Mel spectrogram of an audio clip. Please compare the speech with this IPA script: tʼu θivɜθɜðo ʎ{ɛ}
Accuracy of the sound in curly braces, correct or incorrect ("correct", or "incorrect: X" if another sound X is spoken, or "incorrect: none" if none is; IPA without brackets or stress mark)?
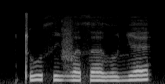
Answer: correct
